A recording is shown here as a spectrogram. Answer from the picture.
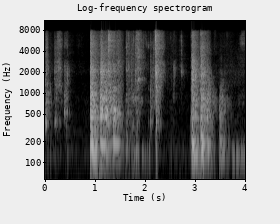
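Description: Rustling and crinkling from hands handling packaging and cards: one burst about a second in, lasting about a second, and a shorter one about three seconds in.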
